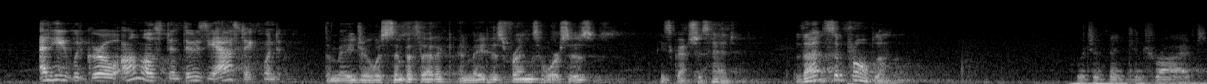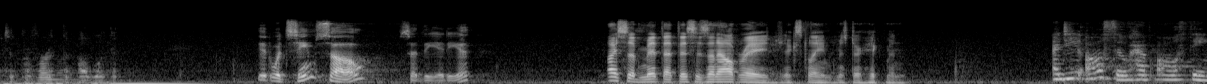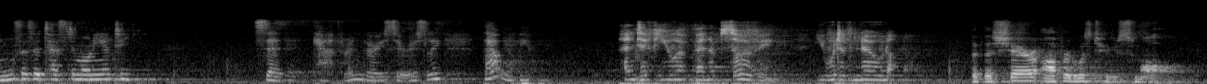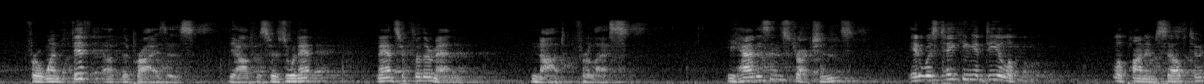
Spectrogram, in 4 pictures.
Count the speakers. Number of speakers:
10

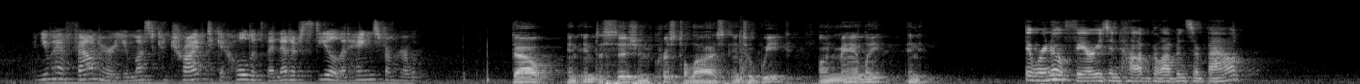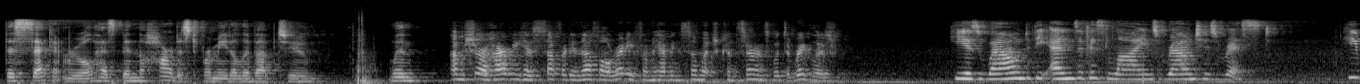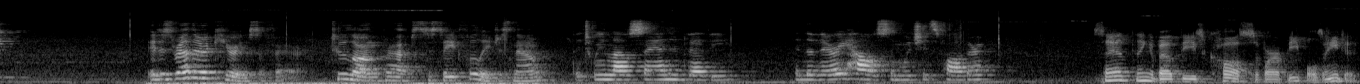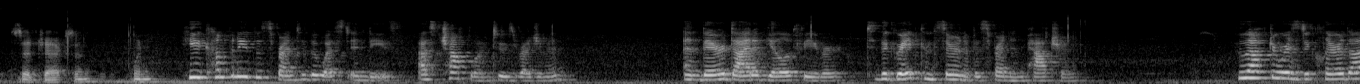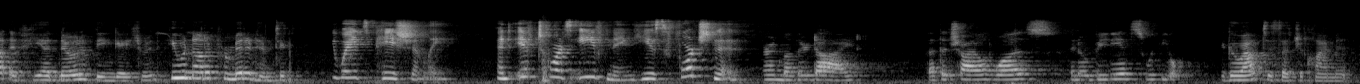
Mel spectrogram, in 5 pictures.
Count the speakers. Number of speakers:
10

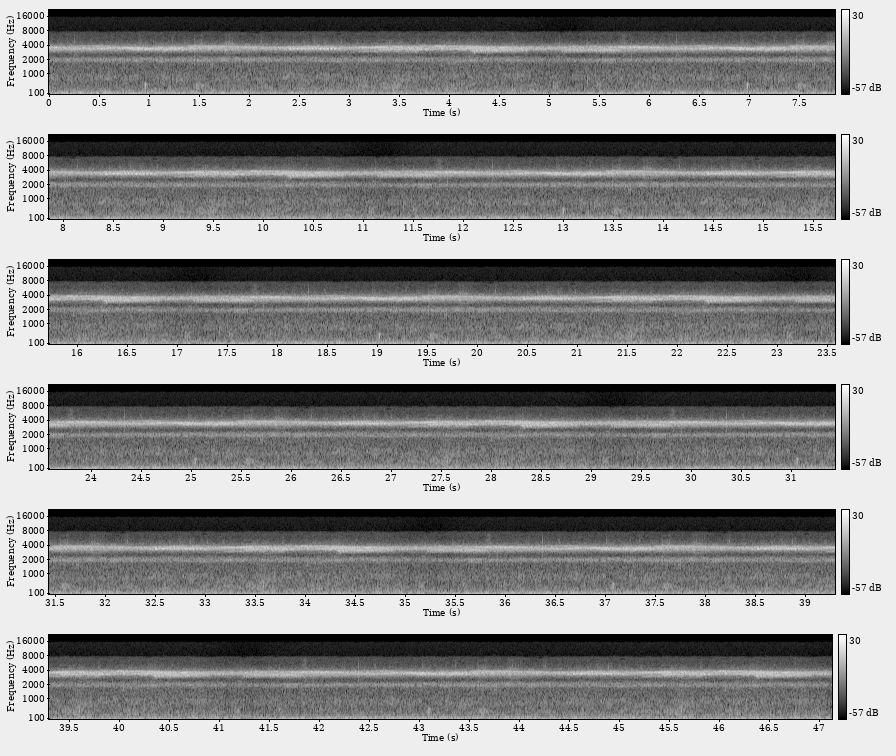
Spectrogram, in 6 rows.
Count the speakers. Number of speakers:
0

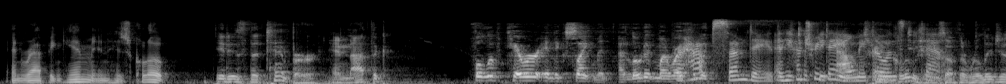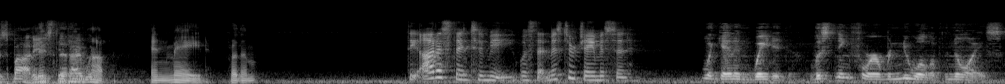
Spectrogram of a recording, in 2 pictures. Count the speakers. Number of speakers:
5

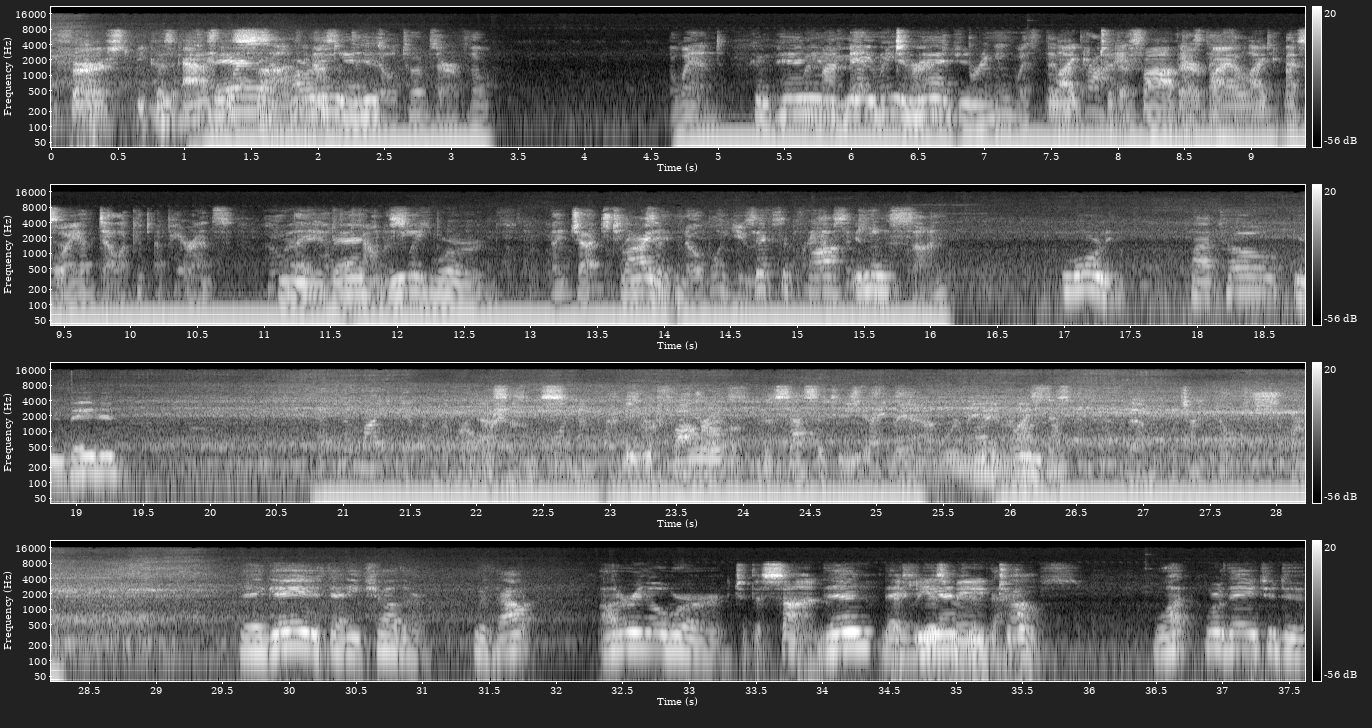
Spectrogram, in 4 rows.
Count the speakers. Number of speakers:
3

